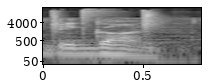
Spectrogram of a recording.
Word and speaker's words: begun: Pour la prononciation de ces deux-là, le passé, c'est dans le nez, began. L'autre, c'est dans la gorge, begun. C'est tout.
